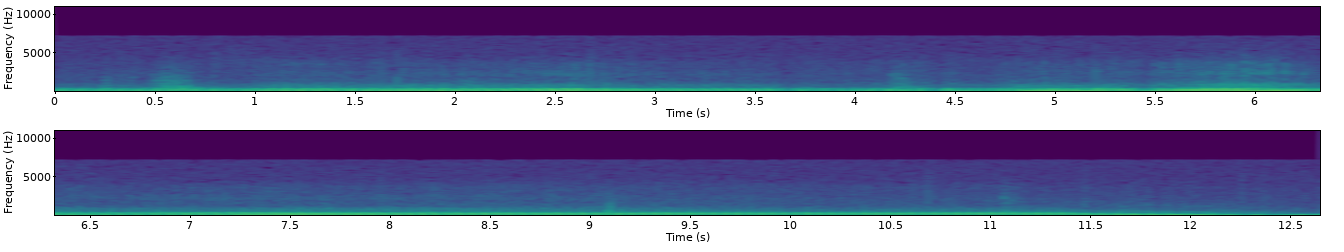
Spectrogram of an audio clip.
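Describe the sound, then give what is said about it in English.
A car engine drones steadily throughout as the car drives to a rooming house on Garfield, its pitch rising and falling as the vehicle accelerates and shifts, fairly loud with a low rumble underneath and no voices. “Okay, my car's downstairs. You're going to direct us to that rooming house on Garfield.”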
